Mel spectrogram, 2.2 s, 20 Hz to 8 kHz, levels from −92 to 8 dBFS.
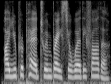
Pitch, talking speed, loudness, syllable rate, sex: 200 Hz, 215 wpm, -17 LUFS, 7.3 syllables/s, female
